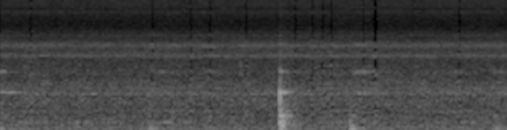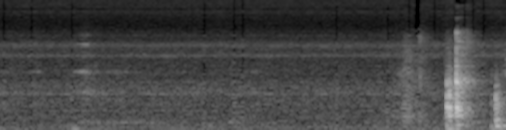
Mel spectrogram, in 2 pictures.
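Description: Quiet stirring of a flour dough with a silicone spatula in a glass mixing bowl. There is a light knock about three seconds in and a few louder knocks of utensil against bowl near the end.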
